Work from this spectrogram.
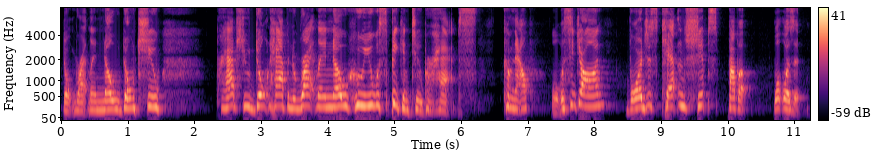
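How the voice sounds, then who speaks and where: A woman's voice: a little high, lively intonation, slow pace, sharp tone, heavily acted. A woman voicing a hearty, commanding male tavern landlord, an old seafarer with blustering, salty talk, in a storybook reading. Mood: stern, scolding.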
